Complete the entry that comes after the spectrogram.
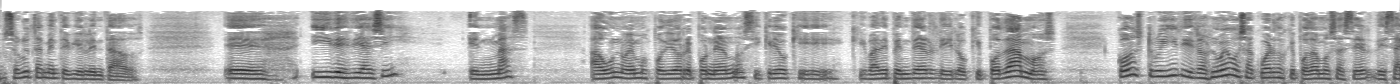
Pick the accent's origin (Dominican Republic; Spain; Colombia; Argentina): Argentina; ¿Somos quejosos los argentinos? ¿Nos quejamos constantemente?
